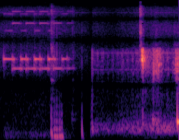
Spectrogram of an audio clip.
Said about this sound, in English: Like, people call and ring once, and then they're like, screw it. Maybe it's been ringing all this time.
